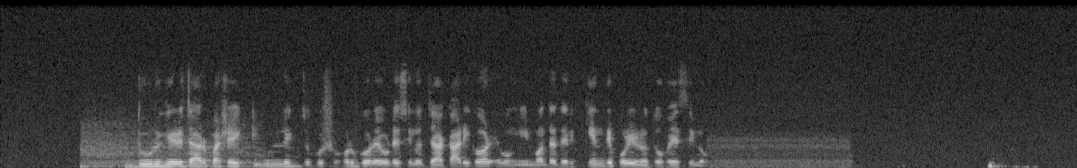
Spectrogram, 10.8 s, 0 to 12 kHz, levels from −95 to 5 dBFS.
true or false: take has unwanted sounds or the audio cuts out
false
